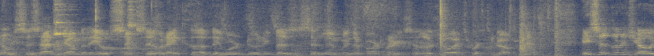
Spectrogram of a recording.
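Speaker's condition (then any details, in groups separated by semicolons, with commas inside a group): No condition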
